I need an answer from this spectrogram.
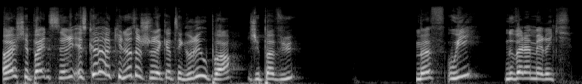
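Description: A woman's voice: high voice, expressive, fast talker, a bit bright. A young woman streaming a game, chatting casually and laughing with friends. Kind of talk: casual gaming chat with friends.

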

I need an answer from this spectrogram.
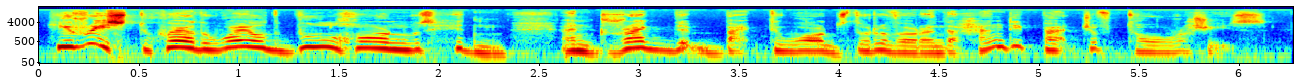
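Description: A British man reading a children's story aloud in a lively, expressive way. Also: sits high, moderate pace, breathy edge.

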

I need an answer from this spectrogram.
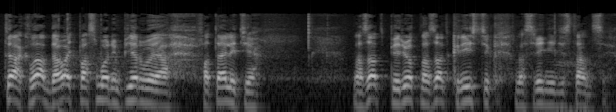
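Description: A young man with a fairly high voice casually commentates his own gameplay. He talks in an informal, slangy mutter, with faint noise and game sound behind him. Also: fairly even intonation, moderate pace, darkish tone. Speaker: gamer commentating own play. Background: fighting game sounds.

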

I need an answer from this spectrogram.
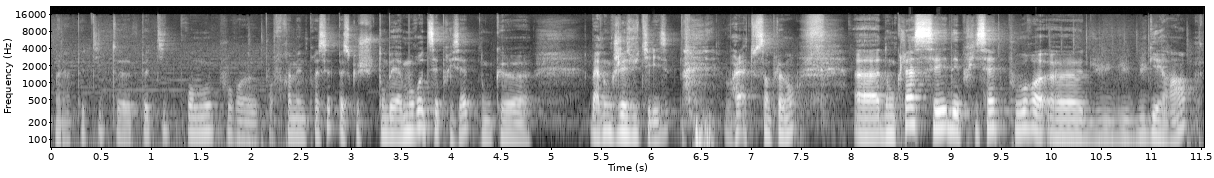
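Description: A man walks viewers through a guitar tutorial in a loose, chatty way. He fills pauses with hesitations and corrects himself mid-sentence, at an everyday mid pitch. Faint music sits low behind his voice. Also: darkish tone. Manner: chatty, many fillers and self-corrections. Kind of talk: casual screen-recorded tutorial.

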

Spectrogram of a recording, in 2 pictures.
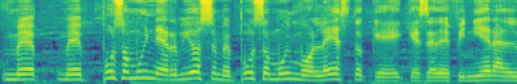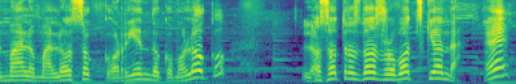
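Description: A young Mexican man giving excited, swearing gameplay commentary and talking straight to his viewers. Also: high voice, measured pace, faint music behind. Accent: Mexican Spanish. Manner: animated, swears often, keeps addressing viewers as "muchachos". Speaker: gameplay streamer.

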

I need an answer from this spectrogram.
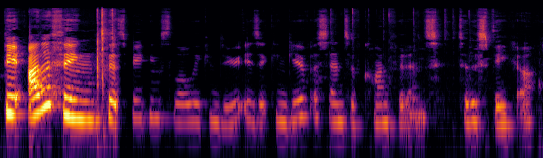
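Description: A woman from Australia working as a tutor, giving an explanatory study-tips lesson in a clear, methodical way and showing emphasis with her own voice. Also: on the high side, moderate pace.

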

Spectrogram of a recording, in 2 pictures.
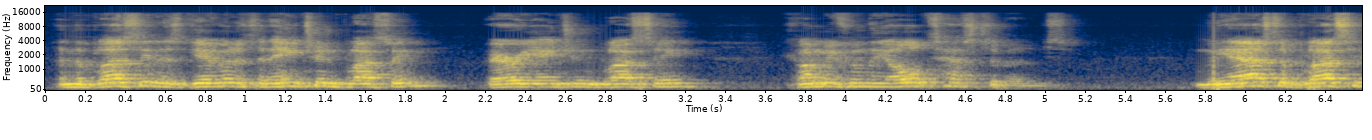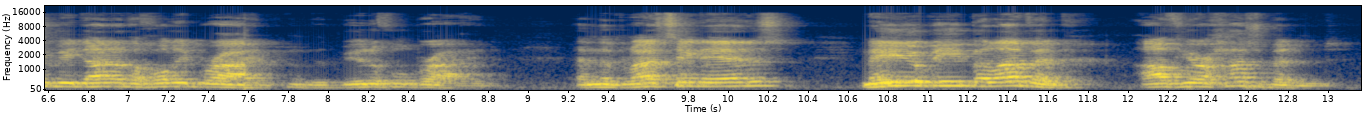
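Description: Preaching man, echoey chapel. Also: a little high. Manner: declamatory preaching, rising and falling, with quieter practical asides. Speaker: bishop. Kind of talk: wedding sermon. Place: small chapel at an altar, indoors. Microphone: far camera. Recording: echoey room from a distant camera, faint hiss.

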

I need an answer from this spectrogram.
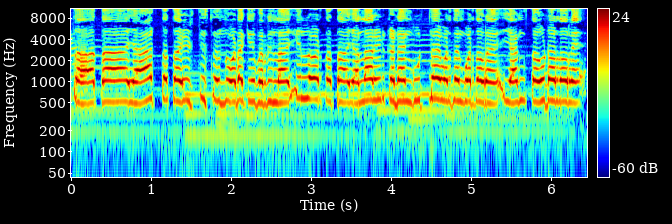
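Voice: very high-pitched, steady tone, very fast, loud music behind the voice. A voice actor playing a heartbroken young village woman in a cartoon comedy, pleading tearfully with her grandfather.

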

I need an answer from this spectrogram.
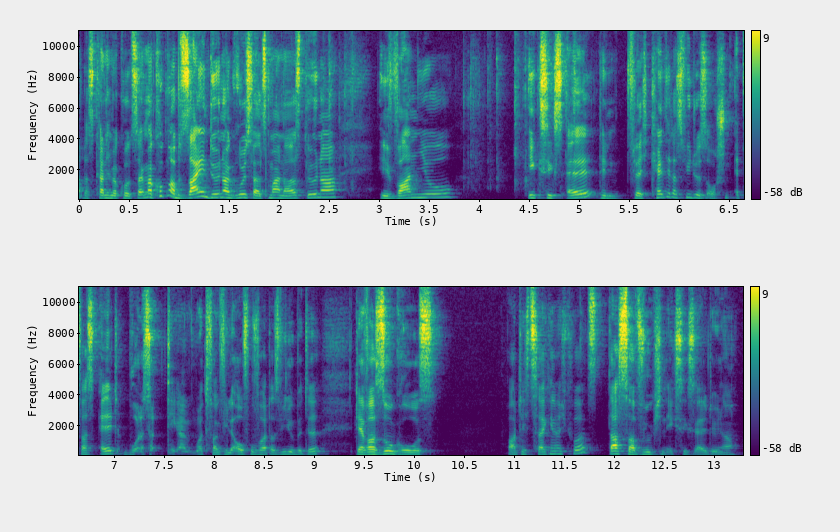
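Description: A young man chatting casually on a live stream from his home kitchen, slangy and crude, swearing freely and swinging between mumbles and loud bursts. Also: on the high side. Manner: excitable, jumps between mumbling and loud outbursts.

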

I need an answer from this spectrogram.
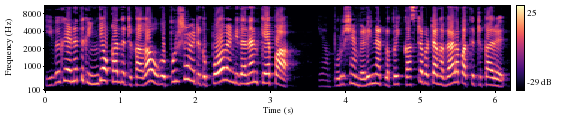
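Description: A woman doing a very high, bitter village sister-in-law. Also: racing, a bit bright. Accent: southern Tamil Nadu village dialect. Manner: complaining, insistent and bitter. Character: sharp-tongued scheming young village woman, sister-in-law. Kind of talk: animated family drama voice acting.

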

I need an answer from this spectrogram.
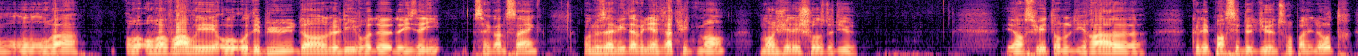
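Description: With a low, dark voice and no echo around him, a priest talks through the Sunday Bible readings in a conversational way. He reads scripture slowly and with emphasis, repeats words, and frequently adds "hein."

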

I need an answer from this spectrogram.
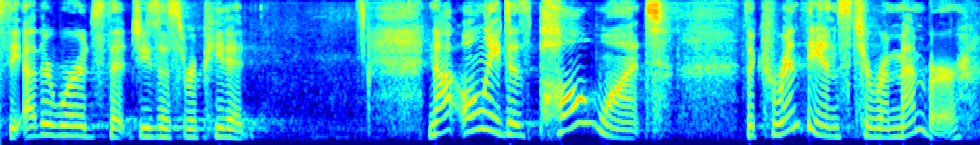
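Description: A woman with an American accent giving a guest sermon in a church, talking conversationally and addressing the children and congregation directly. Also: mid-range voice. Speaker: guest preacher. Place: church sanctuary. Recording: long hall reverb in a church.

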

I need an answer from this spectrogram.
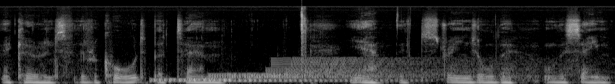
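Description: A man whispering a comic podcast segment from a cupboard in a hushed, deadpan way. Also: low voice, slow, slight background noise.

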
